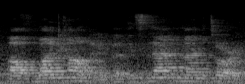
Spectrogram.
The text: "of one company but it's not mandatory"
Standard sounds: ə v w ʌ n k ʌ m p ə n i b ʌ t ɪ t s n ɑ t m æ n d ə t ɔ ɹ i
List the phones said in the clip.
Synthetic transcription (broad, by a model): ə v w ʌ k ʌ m ə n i b ʌ t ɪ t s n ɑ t m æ n d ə t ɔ ɹ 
